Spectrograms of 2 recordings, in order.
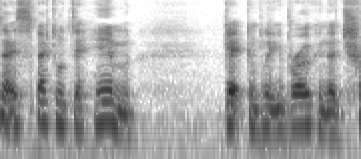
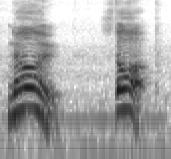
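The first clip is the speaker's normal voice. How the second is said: higher, louder pleading no, stop; pleading cry; 8 semitones higher, 7 dB louder, much slower than usual. Retold or imitated. Pleading at the screen for Subaru to stop. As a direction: beg the character to stop. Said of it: "I'm sitting there going".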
